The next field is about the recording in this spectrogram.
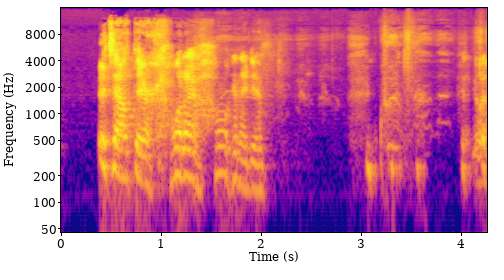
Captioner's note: laughter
